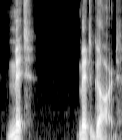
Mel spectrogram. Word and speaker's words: Midgard: Also, it's pronounced Midgard. Yeah, okay, so Midgard. Got it. Yeah, I think I was using a bit more of a U sound with that A.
